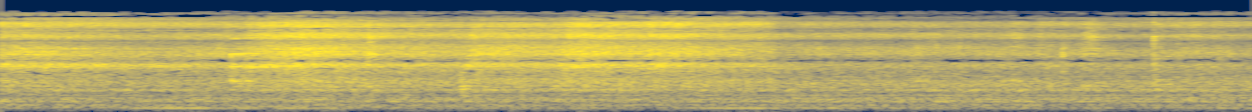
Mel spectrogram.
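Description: Water poured into a pan of hot fried curry masala for a gravy without onion or garlic, producing a broad steady hiss that swells and then eases off; close and moderately loud, with no speech.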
